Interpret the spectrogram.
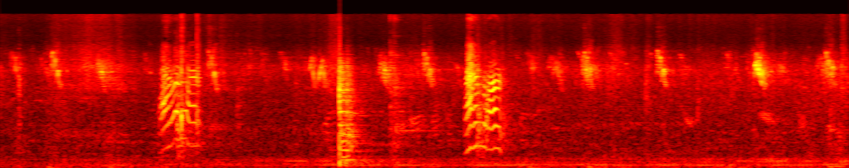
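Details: Female common myna calling: three separate harmonic notes, each sliding and wavering, spaced about one and a half seconds apart, with a sharp click between, over constant low background rumble.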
